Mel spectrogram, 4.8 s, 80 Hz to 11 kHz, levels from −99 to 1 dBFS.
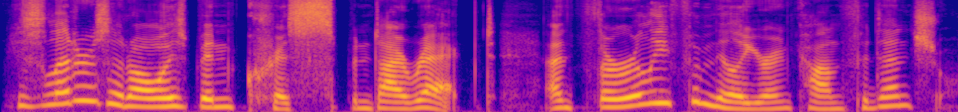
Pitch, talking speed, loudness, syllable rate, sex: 245 Hz, 165 wpm, -18 LUFS, 5.2 syllables/s, female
